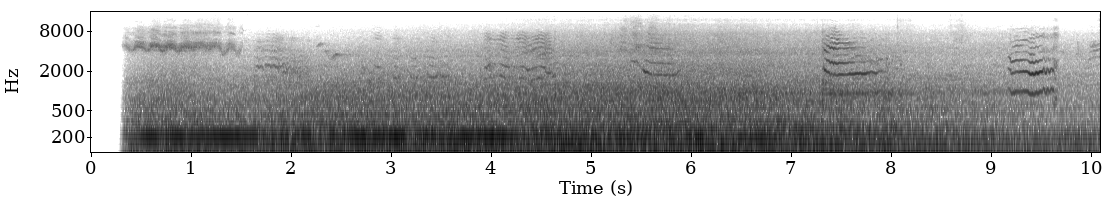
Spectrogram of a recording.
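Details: Snow White, a cute stray cat wanting love and food, gives a few short high meows late in the recording over a steady loud low hum and background noise.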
